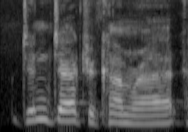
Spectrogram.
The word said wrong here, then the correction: Comaritis: how do you pronounce his last name? – I believe it's Comaritis, Your Honor.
